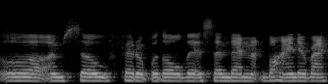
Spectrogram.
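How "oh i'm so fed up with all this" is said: snarky, put-upon, weary, sarcastic fed-up tone. Describing how a character is played, acting out his lines; acting out tired, fed up. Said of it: "plays this like tired".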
